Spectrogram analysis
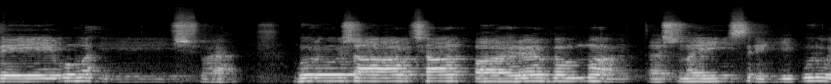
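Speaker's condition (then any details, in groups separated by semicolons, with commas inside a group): No condition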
